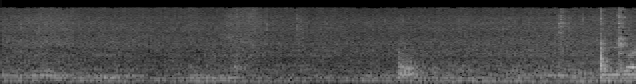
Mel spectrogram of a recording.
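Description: Meat stirs and fries in a pan under a low, steady sizzle, with a few sharp scraping strokes of a spoon, two of them close together near the end.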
